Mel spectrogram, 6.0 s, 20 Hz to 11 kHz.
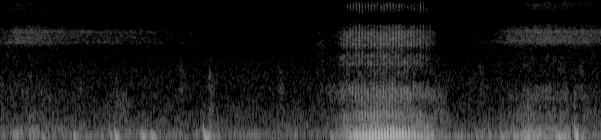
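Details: Max, a male Labrador Retriever born 1 October 2019, snoring like a human: quiet rasping breaths, then one loud, deep, rattling snore lasting about a second, followed by softer wheezy breathing.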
